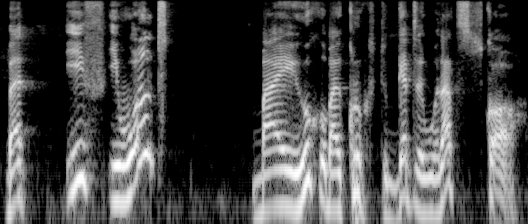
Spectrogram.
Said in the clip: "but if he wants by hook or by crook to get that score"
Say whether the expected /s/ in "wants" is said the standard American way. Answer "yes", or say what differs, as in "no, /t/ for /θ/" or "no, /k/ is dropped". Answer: no, /s/ is dropped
